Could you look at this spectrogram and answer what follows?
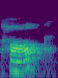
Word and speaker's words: talk: you there building and then uh talk so when you say talk uh actually you shouldn't mention the L one the the the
